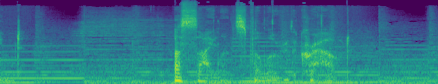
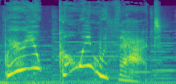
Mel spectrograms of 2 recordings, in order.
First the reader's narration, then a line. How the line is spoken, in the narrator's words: He screamed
